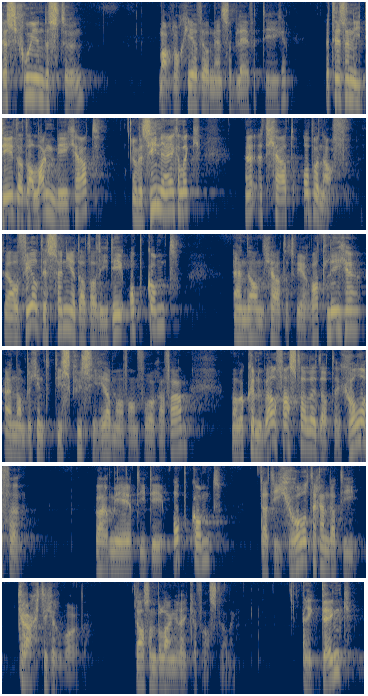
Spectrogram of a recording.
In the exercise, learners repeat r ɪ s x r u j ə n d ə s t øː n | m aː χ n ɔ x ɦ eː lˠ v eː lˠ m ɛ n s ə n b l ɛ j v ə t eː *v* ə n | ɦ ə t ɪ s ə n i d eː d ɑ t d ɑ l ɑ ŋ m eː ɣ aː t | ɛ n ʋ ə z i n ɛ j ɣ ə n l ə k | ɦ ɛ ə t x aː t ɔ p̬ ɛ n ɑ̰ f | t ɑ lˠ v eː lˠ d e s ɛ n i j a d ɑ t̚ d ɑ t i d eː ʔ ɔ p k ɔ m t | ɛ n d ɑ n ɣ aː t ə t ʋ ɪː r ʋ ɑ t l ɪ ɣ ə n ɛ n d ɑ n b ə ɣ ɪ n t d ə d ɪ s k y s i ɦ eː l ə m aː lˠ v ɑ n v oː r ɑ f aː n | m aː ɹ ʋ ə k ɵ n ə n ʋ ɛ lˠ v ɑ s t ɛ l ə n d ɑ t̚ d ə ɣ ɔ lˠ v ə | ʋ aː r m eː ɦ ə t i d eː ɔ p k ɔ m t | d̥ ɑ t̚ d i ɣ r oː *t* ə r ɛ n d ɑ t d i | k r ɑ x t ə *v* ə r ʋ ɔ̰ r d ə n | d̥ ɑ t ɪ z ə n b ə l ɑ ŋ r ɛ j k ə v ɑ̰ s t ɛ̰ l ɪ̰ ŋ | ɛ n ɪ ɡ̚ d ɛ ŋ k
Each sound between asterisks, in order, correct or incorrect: incorrect, correct, incorrect

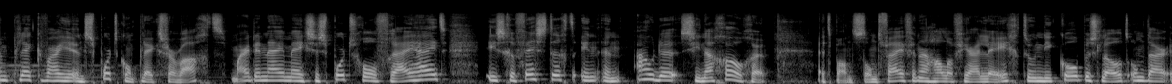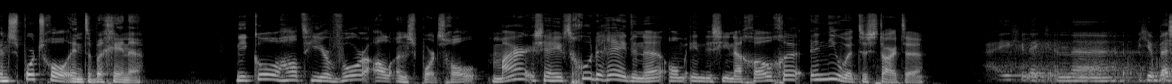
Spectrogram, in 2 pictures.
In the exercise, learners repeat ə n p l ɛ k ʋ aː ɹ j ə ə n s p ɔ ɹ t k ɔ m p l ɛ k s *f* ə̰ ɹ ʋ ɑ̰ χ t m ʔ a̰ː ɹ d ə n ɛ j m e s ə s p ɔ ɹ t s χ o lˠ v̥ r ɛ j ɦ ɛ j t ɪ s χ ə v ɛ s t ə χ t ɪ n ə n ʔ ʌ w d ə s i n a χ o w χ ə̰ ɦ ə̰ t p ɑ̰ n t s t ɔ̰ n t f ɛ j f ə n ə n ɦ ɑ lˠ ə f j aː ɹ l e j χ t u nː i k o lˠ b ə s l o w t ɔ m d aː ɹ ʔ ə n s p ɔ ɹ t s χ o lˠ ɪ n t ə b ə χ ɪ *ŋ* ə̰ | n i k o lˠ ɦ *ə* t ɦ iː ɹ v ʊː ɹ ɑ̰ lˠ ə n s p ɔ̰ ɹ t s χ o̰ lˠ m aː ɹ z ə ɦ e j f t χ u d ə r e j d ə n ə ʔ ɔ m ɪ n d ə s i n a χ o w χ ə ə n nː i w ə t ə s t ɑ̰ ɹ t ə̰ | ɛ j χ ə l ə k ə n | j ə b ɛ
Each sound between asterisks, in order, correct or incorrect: correct, incorrect, incorrect

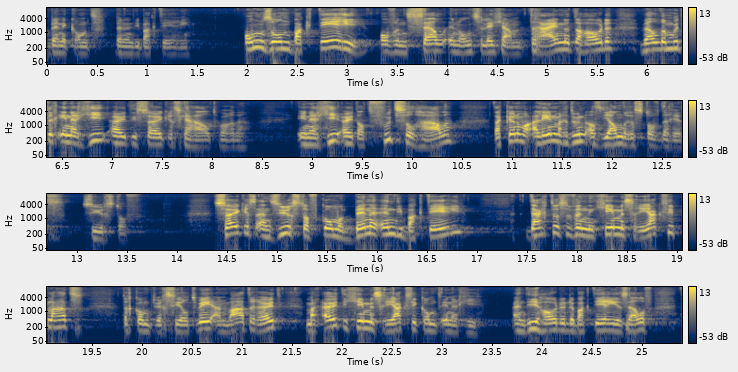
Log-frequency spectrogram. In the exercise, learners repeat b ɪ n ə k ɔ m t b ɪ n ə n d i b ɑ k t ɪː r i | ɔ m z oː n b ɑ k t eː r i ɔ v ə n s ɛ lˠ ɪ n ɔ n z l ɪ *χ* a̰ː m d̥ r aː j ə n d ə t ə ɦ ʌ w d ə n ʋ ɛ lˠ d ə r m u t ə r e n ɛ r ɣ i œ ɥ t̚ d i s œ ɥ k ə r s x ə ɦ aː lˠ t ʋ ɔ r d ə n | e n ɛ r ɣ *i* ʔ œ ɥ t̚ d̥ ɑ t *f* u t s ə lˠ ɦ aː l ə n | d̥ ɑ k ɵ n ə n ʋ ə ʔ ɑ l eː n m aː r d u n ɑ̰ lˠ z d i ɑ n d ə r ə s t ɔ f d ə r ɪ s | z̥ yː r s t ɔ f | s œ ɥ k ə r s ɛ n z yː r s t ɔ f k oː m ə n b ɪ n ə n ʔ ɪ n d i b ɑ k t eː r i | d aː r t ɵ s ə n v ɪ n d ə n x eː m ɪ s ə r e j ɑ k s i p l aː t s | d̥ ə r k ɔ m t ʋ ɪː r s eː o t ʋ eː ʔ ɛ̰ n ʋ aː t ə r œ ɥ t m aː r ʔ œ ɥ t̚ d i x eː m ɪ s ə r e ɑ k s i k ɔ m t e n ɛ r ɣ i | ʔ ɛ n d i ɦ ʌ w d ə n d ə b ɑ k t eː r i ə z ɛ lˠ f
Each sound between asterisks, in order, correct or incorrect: incorrect, correct, correct

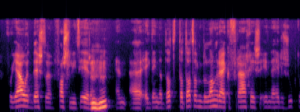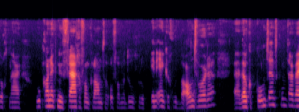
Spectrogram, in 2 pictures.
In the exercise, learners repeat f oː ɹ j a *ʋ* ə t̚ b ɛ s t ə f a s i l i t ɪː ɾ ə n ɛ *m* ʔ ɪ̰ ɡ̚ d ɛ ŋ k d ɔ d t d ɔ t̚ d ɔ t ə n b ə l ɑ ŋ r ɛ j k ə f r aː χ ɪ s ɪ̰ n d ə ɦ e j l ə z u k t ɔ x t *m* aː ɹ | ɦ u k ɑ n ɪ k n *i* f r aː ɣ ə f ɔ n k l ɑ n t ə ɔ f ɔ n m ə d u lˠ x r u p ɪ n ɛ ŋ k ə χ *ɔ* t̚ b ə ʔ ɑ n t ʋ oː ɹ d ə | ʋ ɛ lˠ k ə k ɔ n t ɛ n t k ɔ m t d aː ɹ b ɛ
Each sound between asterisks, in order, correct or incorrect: incorrect, incorrect, incorrect, incorrect, incorrect

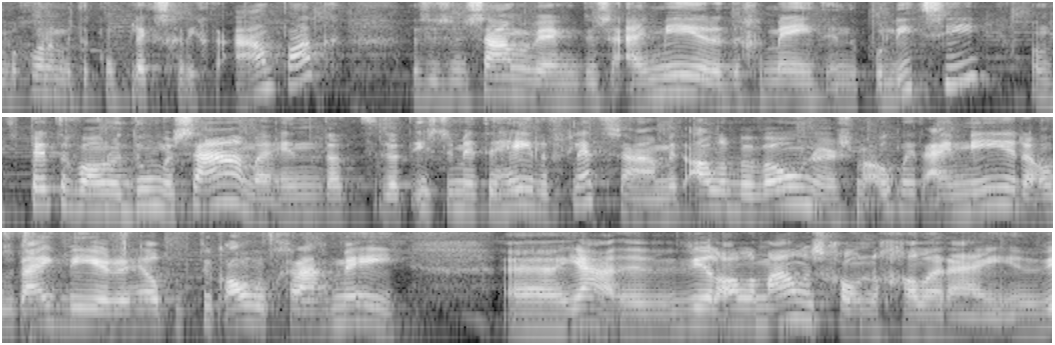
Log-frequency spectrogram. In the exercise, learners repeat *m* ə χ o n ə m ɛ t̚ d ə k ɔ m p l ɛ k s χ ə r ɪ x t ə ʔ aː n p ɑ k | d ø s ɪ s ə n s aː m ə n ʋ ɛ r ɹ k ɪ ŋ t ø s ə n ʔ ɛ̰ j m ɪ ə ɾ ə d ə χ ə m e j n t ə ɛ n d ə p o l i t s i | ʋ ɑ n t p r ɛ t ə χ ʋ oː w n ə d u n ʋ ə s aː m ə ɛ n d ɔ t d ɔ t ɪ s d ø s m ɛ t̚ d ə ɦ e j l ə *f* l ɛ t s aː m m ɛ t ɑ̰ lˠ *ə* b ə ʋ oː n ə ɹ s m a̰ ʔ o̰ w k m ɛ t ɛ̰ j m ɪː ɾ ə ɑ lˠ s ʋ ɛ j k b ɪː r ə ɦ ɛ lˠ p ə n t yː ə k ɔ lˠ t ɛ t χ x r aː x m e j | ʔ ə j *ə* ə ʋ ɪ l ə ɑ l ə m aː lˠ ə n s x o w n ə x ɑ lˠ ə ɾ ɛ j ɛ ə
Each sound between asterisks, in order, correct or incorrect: incorrect, correct, correct, incorrect

